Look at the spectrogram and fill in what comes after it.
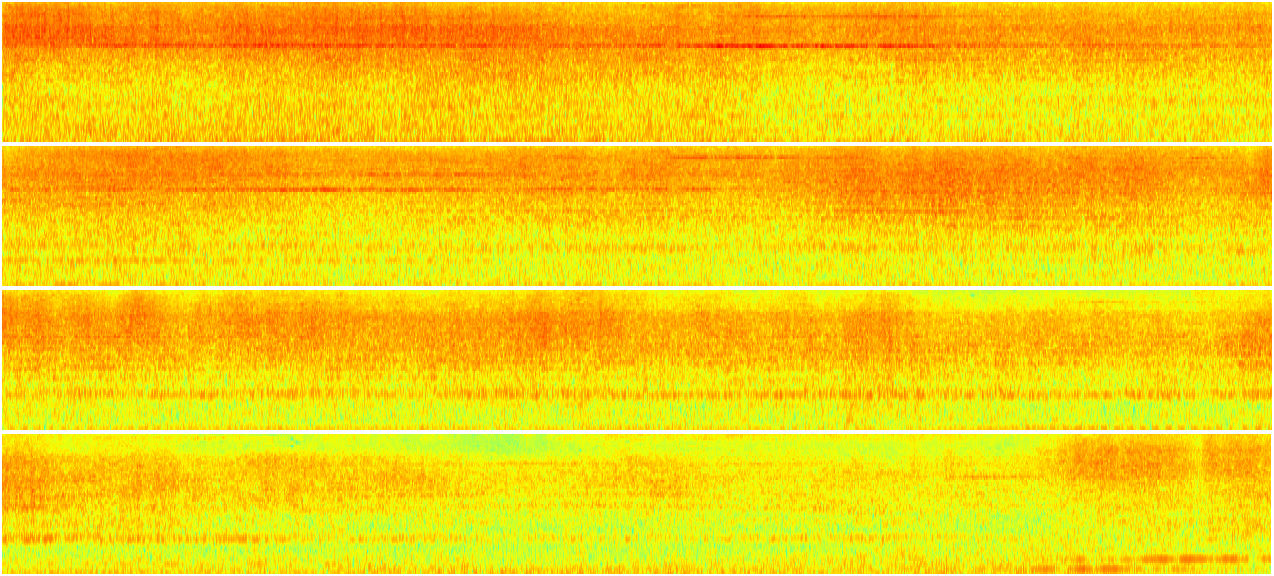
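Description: Full-size freight train rolling by: a steady low drone with thin, high wheel-squeal tones over it. The track has been laid over the model train rather than recorded from it.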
